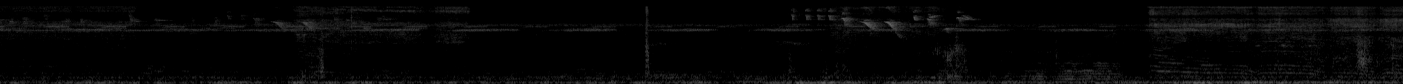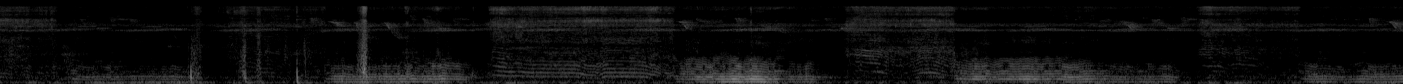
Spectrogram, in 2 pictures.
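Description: Honeybees buzzing, with single bees flying close past the microphone several times in the second half, each pass a short drone that swells and fades. A steady high insect chirring runs underneath.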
